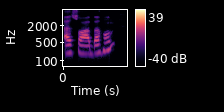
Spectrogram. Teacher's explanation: صاد کو موٹا پڑھیں گے، صاد کی اصابہم، کیونکہ یہ موٹے حرف میں سے ہے.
